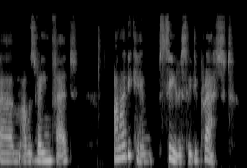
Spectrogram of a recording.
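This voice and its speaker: A woman with an English accent speaks at a medium pitch with ordinary pitch variation. Her voice is somewhat breathy, and the sound is dry and close with no echo. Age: 60s. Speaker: author. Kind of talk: interview. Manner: halting.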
